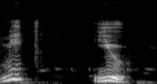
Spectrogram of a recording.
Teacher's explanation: Ch is an affricate sound, voiceless.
